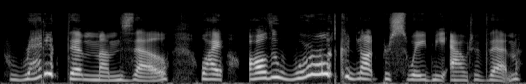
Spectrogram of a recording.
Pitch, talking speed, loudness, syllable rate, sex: 250 Hz, 160 wpm, -20 LUFS, 4.7 syllables/s, female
